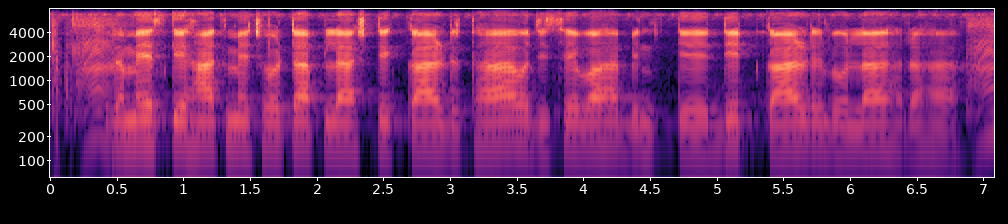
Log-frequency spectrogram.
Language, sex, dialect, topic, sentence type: Hindi, male, Kanauji Braj Bhasha, banking, statement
